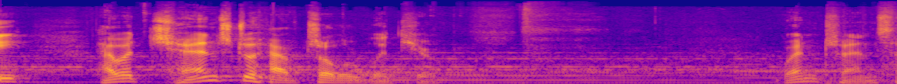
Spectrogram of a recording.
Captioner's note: laughs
